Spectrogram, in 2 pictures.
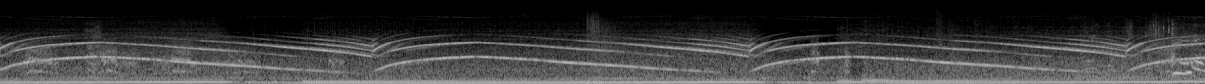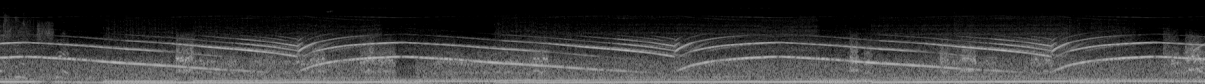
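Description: A vehicle engine hums low and shifts pitch as it speeds up and changes gear.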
